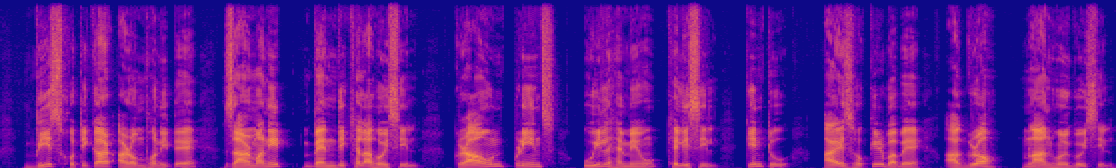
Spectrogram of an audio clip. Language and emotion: Assamese, neutral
